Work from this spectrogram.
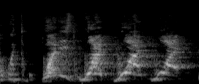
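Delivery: acted stunned disbelief, very high, sputtering, tripping over words. Retelling seeing the date on the tape: imitating own freaked-out reaction. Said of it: "I'm freaking out".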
